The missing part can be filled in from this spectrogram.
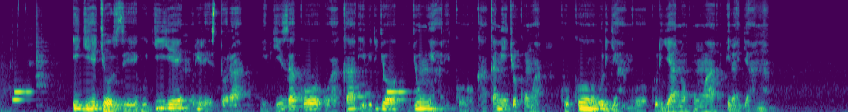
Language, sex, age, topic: Kinyarwanda, female, 18-24, finance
